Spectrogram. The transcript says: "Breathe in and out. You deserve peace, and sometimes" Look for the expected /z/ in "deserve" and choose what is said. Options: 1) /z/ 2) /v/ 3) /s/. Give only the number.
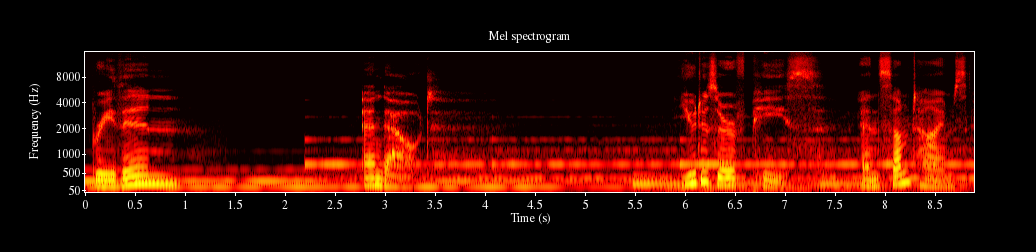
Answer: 1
